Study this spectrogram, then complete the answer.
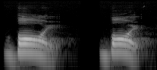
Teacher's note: back, half open, rounded cardinal vowel. For the sixth one, you have to contemplate on the word ball, ball, pandil.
